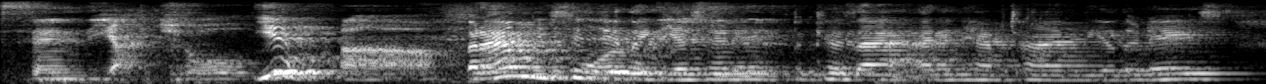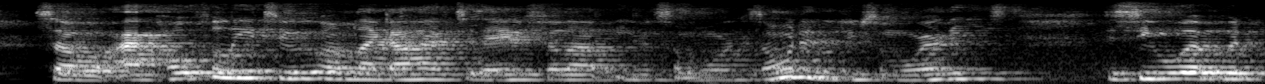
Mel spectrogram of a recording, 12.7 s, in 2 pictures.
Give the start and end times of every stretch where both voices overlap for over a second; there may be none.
2.3-3.8

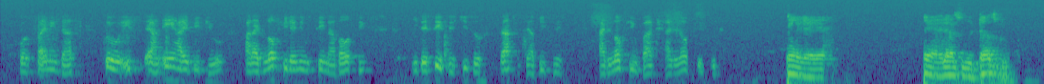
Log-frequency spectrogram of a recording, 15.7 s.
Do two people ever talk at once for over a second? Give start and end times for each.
none

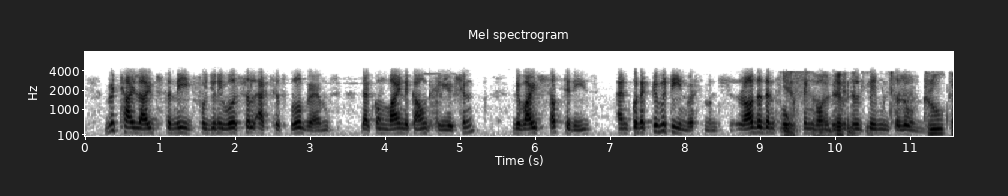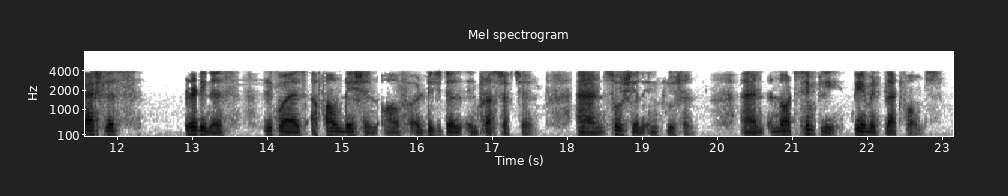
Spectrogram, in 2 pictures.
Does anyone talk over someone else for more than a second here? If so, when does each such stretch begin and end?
9.3-10.5

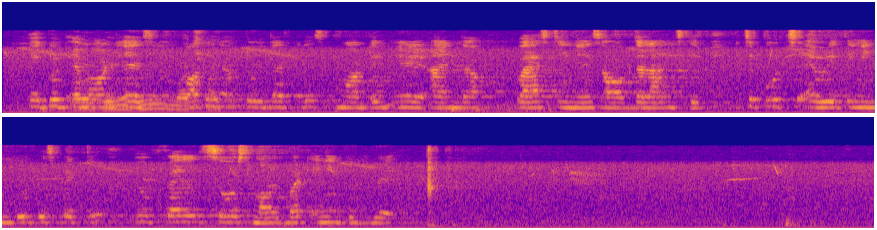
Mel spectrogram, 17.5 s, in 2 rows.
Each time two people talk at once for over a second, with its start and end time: 0.6-2.4

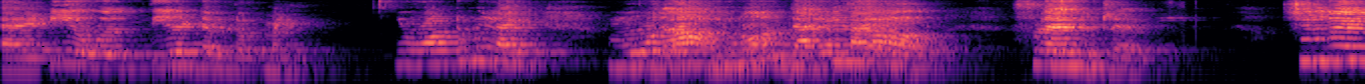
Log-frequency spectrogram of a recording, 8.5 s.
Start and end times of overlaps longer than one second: 4.0-5.7

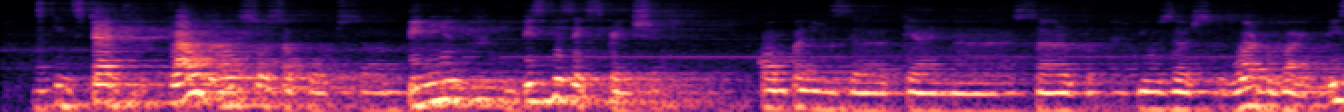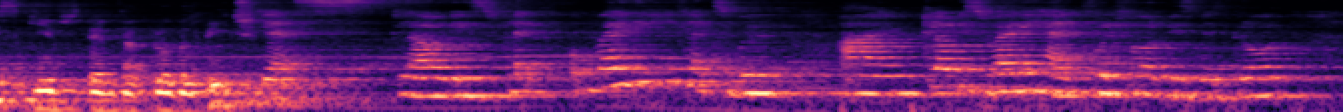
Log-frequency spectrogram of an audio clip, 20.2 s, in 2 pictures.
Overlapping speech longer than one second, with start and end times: none

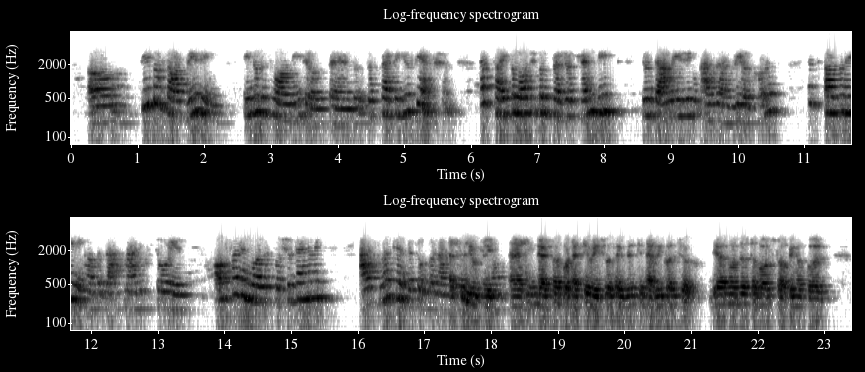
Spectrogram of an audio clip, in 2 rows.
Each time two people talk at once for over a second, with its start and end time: 17.4-18.8

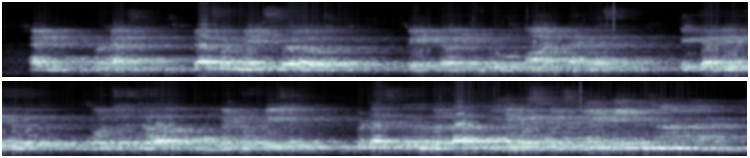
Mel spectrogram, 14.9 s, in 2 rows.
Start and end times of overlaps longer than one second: 12.3-13.6

